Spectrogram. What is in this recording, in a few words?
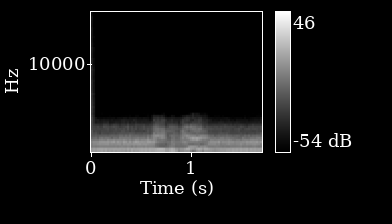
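English bomb failure mood low; War Thunder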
